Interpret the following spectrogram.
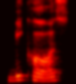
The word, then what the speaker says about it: because: When we have A and U together, you pronounce as a O. Cause, because, okay?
